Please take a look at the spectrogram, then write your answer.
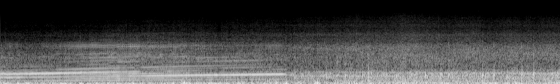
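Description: Sport motorcycle, a Suzuki GSXR750 or Yamaha R1 on a group ride along a road, its engine droning loud and close and rising steadily in pitch, then shifting gear and settling into a rough rumble over constant wind noise.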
